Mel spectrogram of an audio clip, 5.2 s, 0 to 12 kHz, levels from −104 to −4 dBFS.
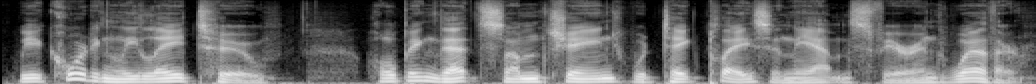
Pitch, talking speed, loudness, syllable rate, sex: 110 Hz, 185 wpm, -17 LUFS, 5.8 syllables/s, male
